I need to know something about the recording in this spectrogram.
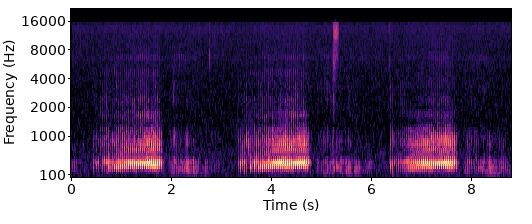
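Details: Dozing cat Vasya snores and purrs, three rasping, buzzing breaths each about one and a half seconds long, building then ending sharply, with quiet pauses and a brief faint tick between.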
